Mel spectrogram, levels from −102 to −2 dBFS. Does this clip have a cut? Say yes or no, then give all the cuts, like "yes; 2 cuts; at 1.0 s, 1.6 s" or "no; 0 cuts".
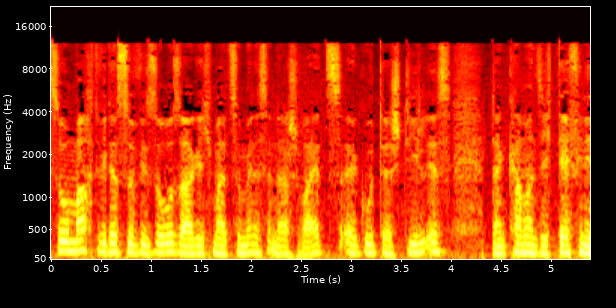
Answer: no; 0 cuts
